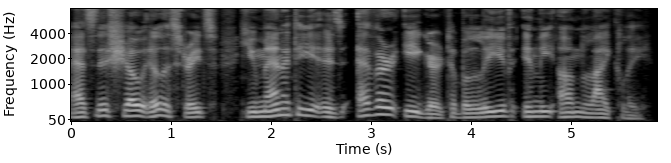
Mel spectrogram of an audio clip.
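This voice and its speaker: A man's voice: mid-range voice, normal speed, dark tone, no echo, clean studio sound, natural voice. A man voicing a polite, proper and slightly hesitant woman companion in an audio story. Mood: wry. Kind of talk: audio storybook character acting.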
